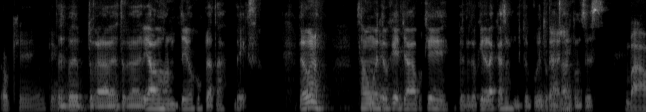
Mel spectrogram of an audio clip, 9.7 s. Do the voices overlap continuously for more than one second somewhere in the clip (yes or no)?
no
